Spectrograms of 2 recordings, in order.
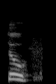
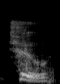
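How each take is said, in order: First: The t is said without a puff of air. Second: The t is said with a puff of air. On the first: "it doesn't move because it's an unaspirated word" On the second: "the T in English ... the paper moves"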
